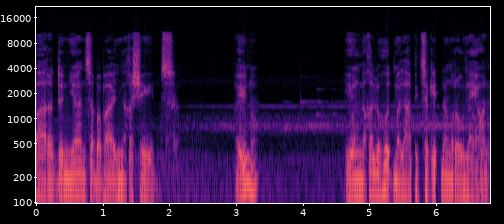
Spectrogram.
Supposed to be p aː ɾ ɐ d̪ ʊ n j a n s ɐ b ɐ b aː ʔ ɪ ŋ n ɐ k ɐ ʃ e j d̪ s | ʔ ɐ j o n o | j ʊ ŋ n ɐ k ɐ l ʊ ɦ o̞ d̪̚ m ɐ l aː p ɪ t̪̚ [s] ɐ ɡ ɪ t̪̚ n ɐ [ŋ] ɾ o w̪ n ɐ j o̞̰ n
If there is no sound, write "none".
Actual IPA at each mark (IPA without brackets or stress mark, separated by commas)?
s, ŋ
